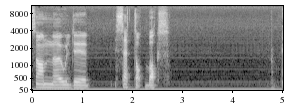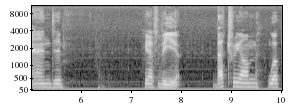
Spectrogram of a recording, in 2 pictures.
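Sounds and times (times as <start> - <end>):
low electrical mains hum: 0.0 - 10.0.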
